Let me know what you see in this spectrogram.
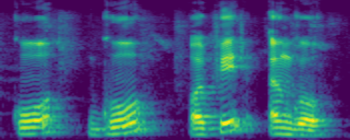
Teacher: कोजो को अजो तो दोस्तों ये अल्प प्राण किसे कहते हैं जिसके बोलने में मुंह से हवा कम निकले उसे अल्प प्राण कहते हैं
